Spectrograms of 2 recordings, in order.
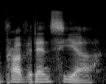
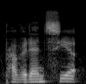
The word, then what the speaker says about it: Providencia: And then Kingston, and of course, Isle Providencia. I didn't pronounce that correctly. Providencia.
